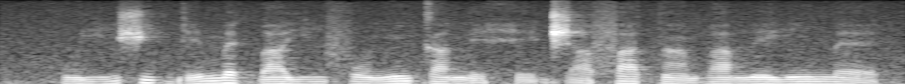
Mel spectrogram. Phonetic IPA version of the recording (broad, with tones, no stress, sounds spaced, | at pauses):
h u˨ j i˨˦ ʃ i˦˨ ɡ͡b e˨˦ m ɛ˦˨ ɡ͡b a˧ j i˧ f o˧ n ĩ˦ k a˧ n e˨ h e˨ d͡ʒ a˨˦ f a˦ t ã˧ b a˧ m e˧ j ĩ˦ m ɛ˦˨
